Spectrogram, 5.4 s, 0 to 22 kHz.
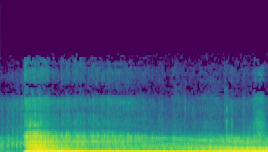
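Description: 2018 Ford Mustang GT's 5.0 L V8, with catless headers, an X-pipe and stock mufflers, cold-starting: brief cranking, then it fires about half a second in with a loud startup flare and settles into a fast idle.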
